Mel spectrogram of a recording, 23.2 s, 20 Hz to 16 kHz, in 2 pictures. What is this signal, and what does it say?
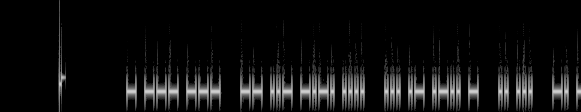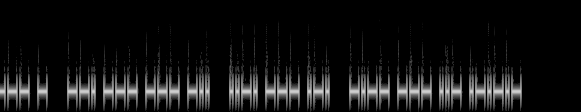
Morse code, heard as a keyed tone, about 20 wpm, 700 Hz. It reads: TOO MUCH SALT IS NOT GOOD FOR YOU.
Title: Sentences from Top 1000 Words - Review Part 5 - 20wpm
